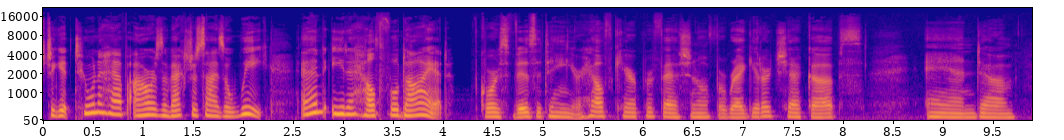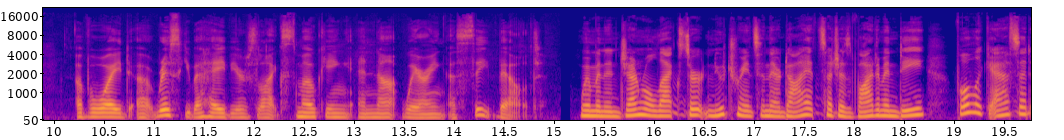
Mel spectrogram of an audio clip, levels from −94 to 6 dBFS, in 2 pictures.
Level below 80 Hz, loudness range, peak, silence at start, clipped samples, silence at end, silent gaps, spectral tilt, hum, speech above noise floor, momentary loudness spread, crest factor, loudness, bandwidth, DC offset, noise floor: -62 dBFS; 6 LU; -6 dBFS; 0.05 s; under 0.1%; 0 s; none; -6 dB/octave; none; 30 dB; 9 LU; 16 dB; -22 LUFS; 17.5 kHz; under 0.1%; -51 dBFS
